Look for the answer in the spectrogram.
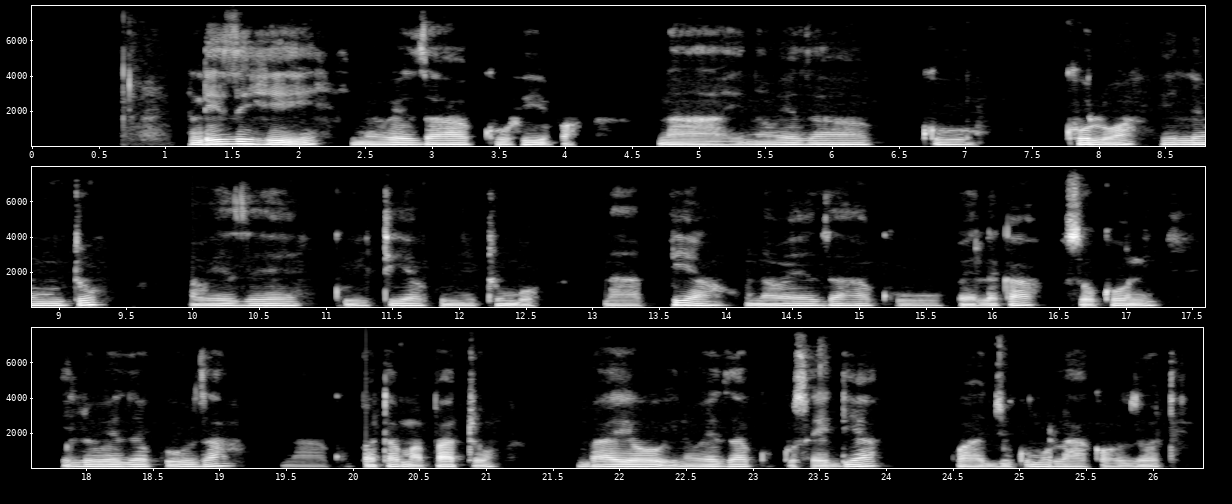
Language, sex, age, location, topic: Swahili, male, 18-24, Nakuru, agriculture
